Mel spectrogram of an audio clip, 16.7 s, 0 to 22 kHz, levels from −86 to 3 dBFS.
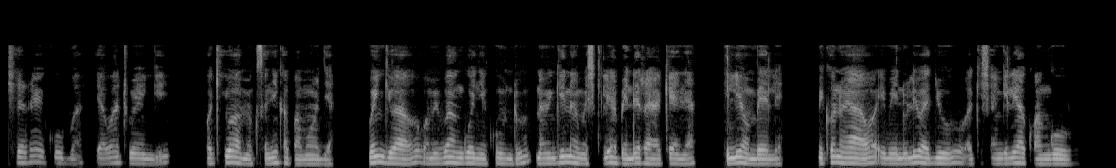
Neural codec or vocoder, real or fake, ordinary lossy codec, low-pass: none; real; MP3, 48 kbps; 7.2 kHz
